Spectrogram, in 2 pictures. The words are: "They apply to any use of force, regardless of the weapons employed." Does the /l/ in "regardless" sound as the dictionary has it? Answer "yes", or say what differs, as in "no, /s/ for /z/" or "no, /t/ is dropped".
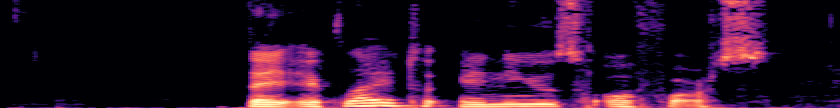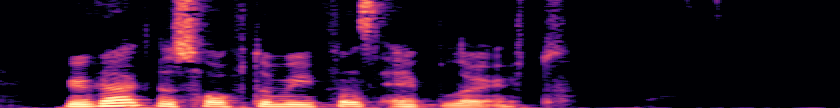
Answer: no, /l/ is dropped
